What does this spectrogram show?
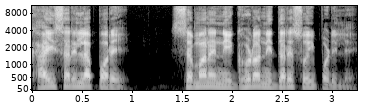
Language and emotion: Odia, neutral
